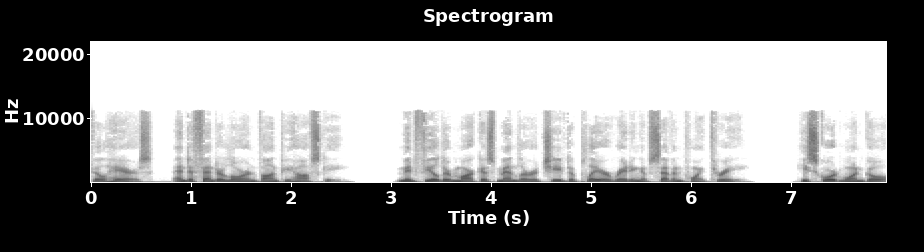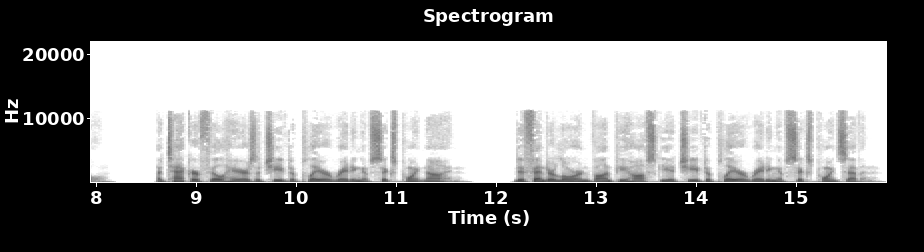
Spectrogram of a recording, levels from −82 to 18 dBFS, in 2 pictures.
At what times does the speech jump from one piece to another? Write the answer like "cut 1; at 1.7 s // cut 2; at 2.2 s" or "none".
none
